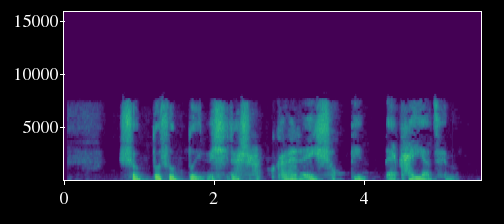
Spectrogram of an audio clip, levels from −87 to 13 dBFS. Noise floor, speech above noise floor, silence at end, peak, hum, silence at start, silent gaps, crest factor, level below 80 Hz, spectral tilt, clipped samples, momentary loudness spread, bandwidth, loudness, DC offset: -54 dBFS; 32 dB; 0.35 s; -2 dBFS; none; 0.75 s; none; 20 dB; -58 dBFS; -4 dB/octave; under 0.1%; 11 LU; 8 kHz; -21 LUFS; under 0.1%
